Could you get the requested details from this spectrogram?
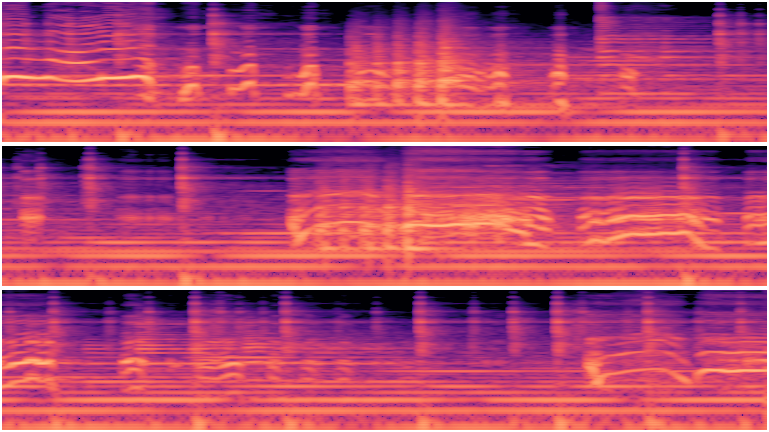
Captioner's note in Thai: เสียงร้องไห้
